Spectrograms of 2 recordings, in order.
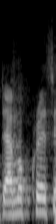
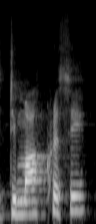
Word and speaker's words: democracy: It's not democracy, it's democracy.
